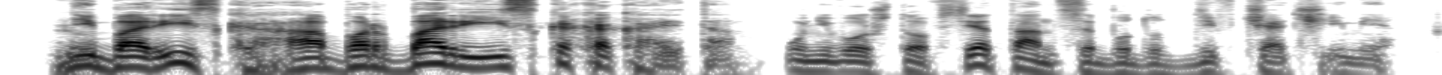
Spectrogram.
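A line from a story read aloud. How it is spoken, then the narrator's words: Whispered. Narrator (Russian): шепнул мне Глеб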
